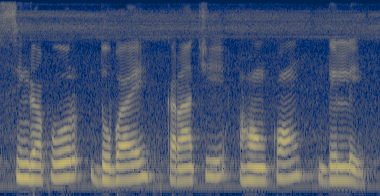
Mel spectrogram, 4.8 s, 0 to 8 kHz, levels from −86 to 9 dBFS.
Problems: constant background noise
